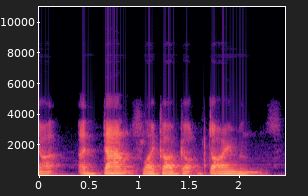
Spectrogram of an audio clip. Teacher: the plosive alliteration of dance and diamonds further links these two images together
